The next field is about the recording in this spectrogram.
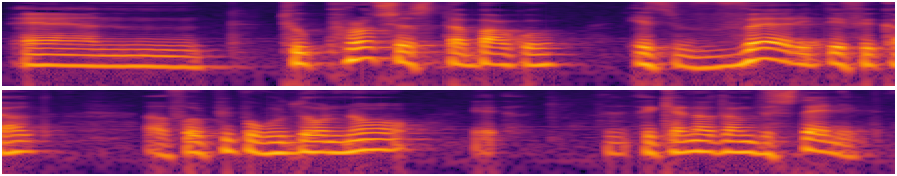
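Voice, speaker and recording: A man in his eighties with a Greek accent, recalling his early life as an interview guest in halting phrases with long pauses. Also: mid-range voice, darkish tone. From Greece. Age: 80s. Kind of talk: slow reflective recollection.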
